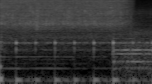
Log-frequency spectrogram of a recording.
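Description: Water running from a bathroom tap over soapy hands being washed, faint, under soft background music; near the end the water sound drops away as a new music chord comes in.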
